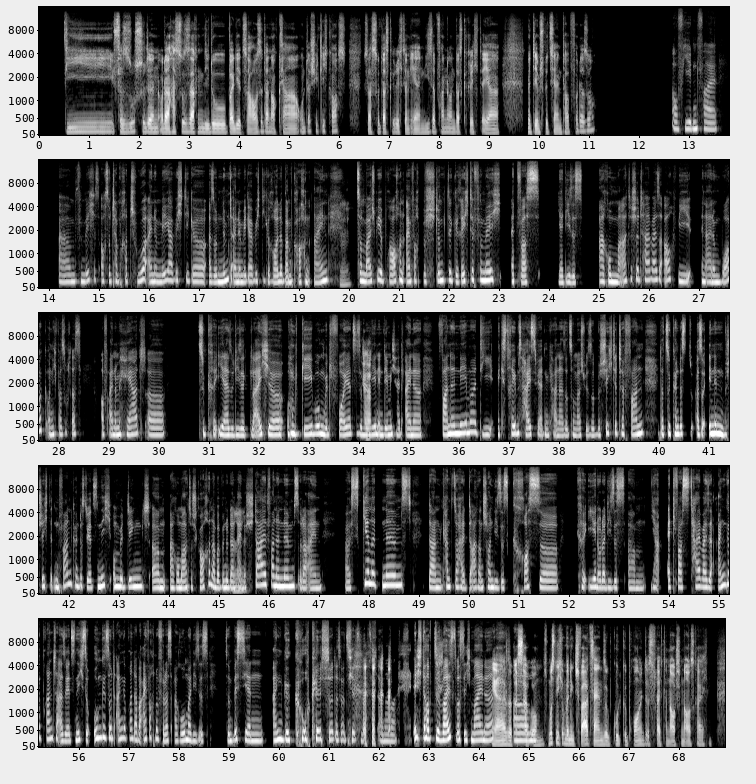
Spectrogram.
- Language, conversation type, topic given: German, podcast, Gibt es ein verlorenes Rezept, das du gerne wiederhättest?
- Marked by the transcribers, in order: drawn out: "wie"; laughing while speaking: "Umgebung"; in English: "Skillet"; laughing while speaking: "angekokelte"; laugh; laughing while speaking: "ich glaube"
